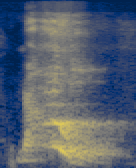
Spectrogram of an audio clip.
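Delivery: high mock-alarmed no; high squeaky no. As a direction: yelp a quick no. Flat refusal.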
